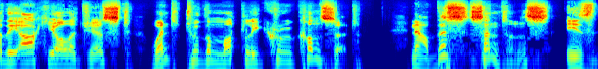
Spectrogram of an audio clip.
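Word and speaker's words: Mötley Crüe: looks cool first time motley crew went to germany on a tour the audience were all shouting mueller crew merit crew because that's how you pronounce these letters with all that and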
